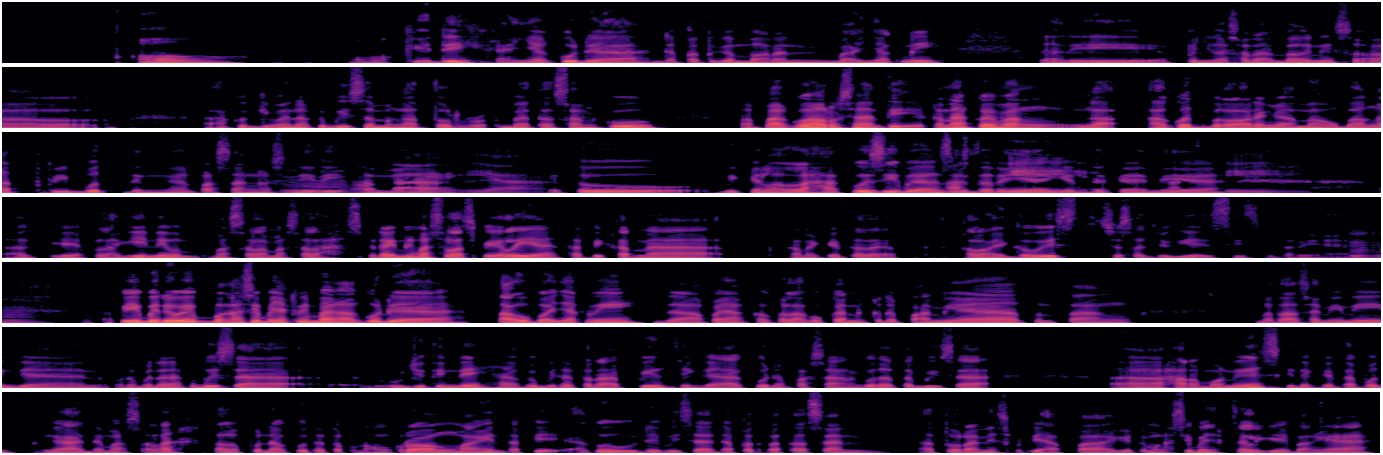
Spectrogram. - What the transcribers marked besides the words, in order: other background noise; in English: "by the way"; tapping
- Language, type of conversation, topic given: Indonesian, advice, Bagaimana cara menetapkan batasan dengan teman tanpa merusak hubungan yang sudah dekat?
